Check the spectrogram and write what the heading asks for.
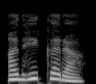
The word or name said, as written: ಆದಿಗಿರಿ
